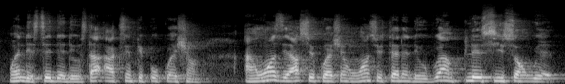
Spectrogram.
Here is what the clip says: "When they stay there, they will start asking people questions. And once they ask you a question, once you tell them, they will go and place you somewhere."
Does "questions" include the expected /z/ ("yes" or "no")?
no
